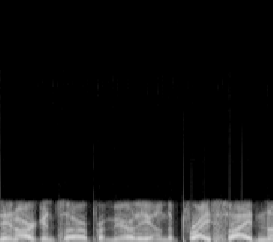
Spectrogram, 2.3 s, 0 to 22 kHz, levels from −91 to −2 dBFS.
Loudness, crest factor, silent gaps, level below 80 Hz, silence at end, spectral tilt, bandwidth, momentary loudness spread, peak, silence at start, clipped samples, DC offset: -23 LUFS; 14 dB; none; -72 dBFS; 0 s; -8 dB/octave; 4 kHz; 5 LU; -10 dBFS; 0 s; under 0.1%; under 0.1%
